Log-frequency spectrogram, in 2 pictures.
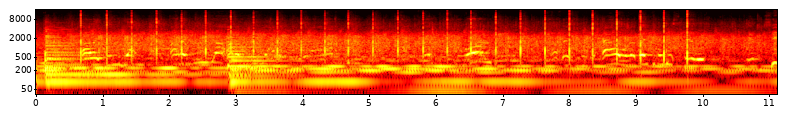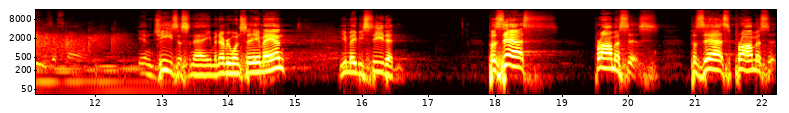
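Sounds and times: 
church audience clapping hands in praise: 0.0s - 12.5s
speech: 12.9s - 15.0s, 15.7s - 16.6s, 17.9s - 18.7s, 19.5s - 22.2s.

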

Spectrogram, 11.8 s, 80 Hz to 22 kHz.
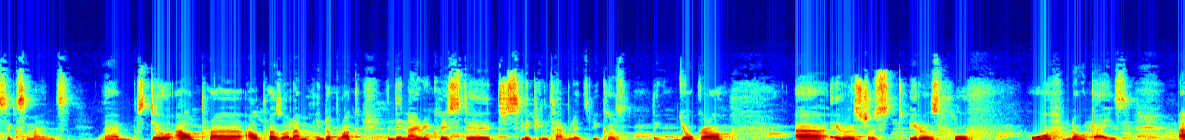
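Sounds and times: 
speech: 0.0s - 11.8s
dogs barking at passers-by: 3.0s - 5.1s, 6.2s - 8.0s, 9.9s - 11.8s.

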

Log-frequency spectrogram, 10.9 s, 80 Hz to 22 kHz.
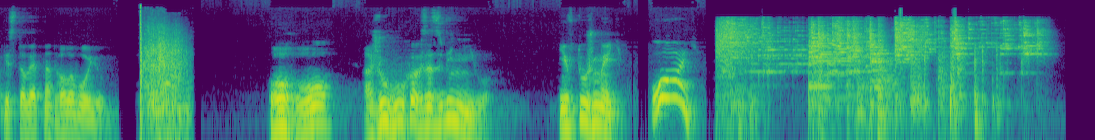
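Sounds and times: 
speech: 0.0s - 1.8s, 2.7s - 5.0s, 5.6s - 7.0s
broken bowl pieces rattling and clinking as they settle: 7.2s - 10.6s
large earthenware bowl crashing to the floor and shattering in a kitchen: 7.2s - 10.7s.

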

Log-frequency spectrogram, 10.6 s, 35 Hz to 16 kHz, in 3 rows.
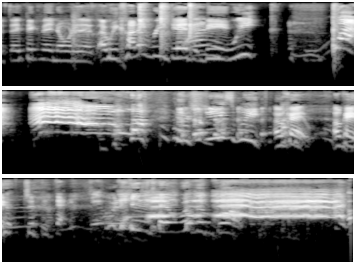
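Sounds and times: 
speech: 0.0s - 2.8s, 5.2s - 9.9s
person's high-pitched scream imitating a dolphin's squeal: 3.4s - 4.8s, 8.3s - 10.5s
laughter: 4.5s - 10.5s.

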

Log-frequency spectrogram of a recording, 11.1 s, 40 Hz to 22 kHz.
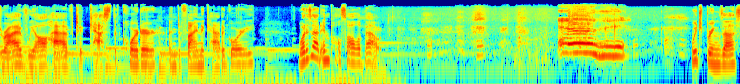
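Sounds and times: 
speech: 0.0s - 6.5s, 10.4s - 11.0s
four-month-old infant babbling and cooing: 8.4s - 10.4s.

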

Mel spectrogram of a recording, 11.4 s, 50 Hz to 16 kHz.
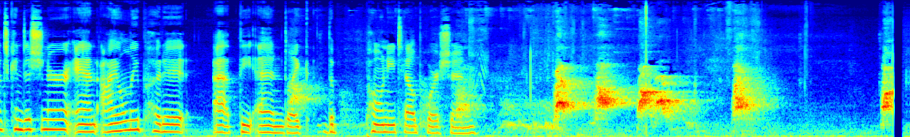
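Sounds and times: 
speech: 0.0s - 6.2s
dog barking: 3.7s - 4.5s, 5.4s - 9.8s.

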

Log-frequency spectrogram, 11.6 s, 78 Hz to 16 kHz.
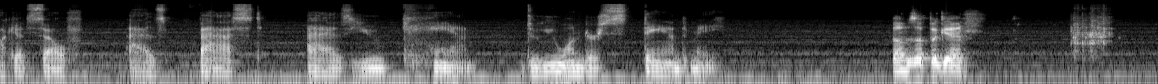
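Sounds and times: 
soft low hum: 0.0s - 11.5s
speech: 0.1s - 7.3s, 8.9s - 9.9s
dice rolling across a hard tabletop: 10.7s - 11.2s.

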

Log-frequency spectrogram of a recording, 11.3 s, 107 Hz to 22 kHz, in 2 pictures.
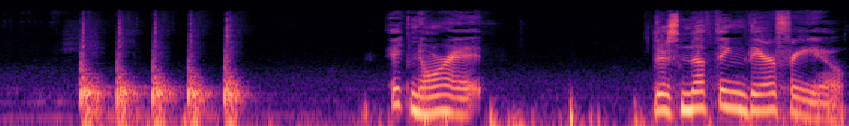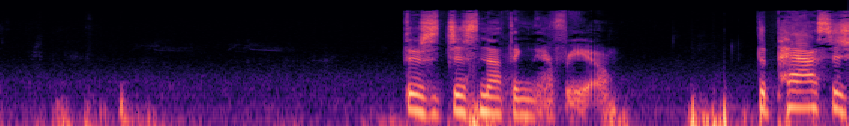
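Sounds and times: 
firm knocking on a door: 0.6s - 1.8s
speech: 2.6s - 3.3s, 4.4s - 5.7s, 8.4s - 9.9s, 10.7s - 11.3s.

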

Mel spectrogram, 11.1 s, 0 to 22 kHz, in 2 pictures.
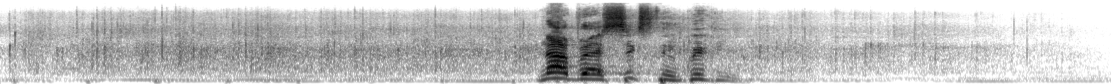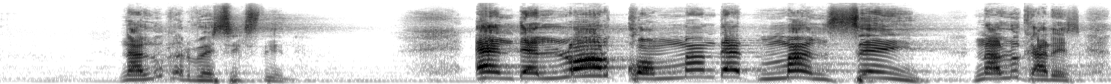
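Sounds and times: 
crowd applauding: 0.0s - 5.4s
speech: 2.7s - 3.8s, 6.2s - 7.1s, 7.9s - 11.1s.

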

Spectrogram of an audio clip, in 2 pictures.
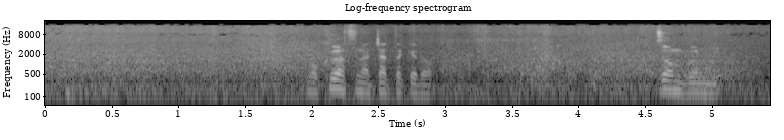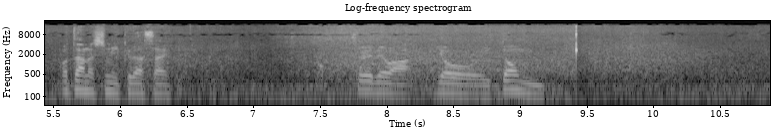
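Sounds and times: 
ocean surf of waves on a shore: 0.0s - 10.8s
speech: 2.0s - 3.2s, 4.6s - 6.5s, 7.8s - 9.3s.

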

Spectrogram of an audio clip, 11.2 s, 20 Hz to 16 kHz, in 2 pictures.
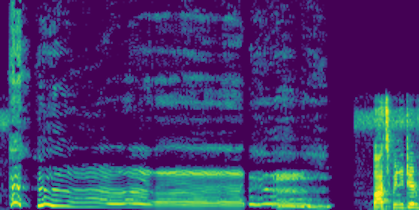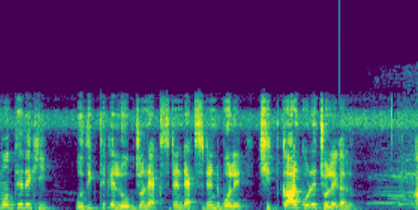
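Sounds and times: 
woman wailing loudly while looking up at the sky: 0.1s - 4.5s
speech: 3.7s - 4.4s, 5.0s - 10.4s.

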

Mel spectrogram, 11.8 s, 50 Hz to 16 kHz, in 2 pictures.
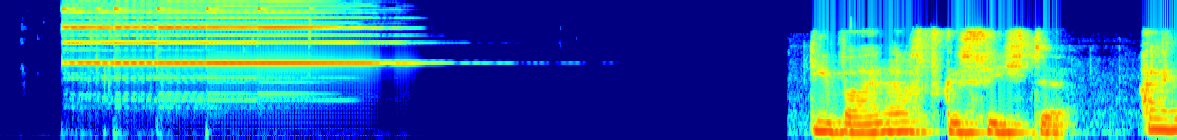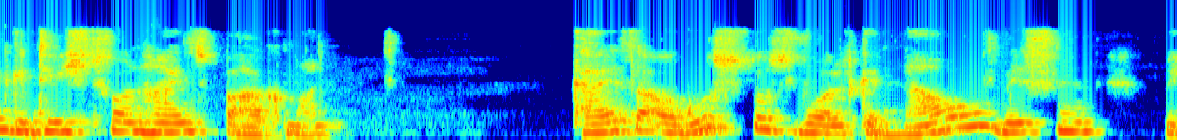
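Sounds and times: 
single bright bell ringing: 0.3s - 2.4s
speech: 4.0s - 7.9s, 8.8s - 11.7s.

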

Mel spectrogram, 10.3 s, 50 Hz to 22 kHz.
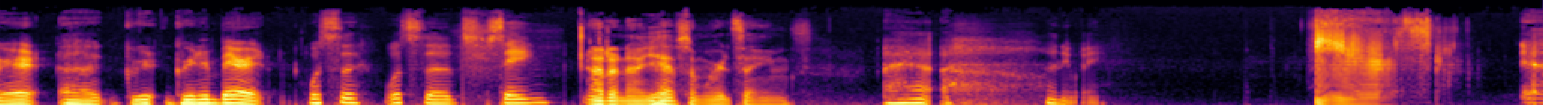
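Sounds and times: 
speech: 0.0s - 7.4s, 8.8s - 9.2s
long loud buzzing fart: 8.7s - 9.9s.

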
